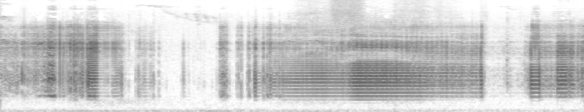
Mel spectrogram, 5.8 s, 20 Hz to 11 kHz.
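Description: Mikki 2 pocket transistor radio's small speaker hissing and crackling as its medium wave band is tuned, then a steady pitched tone about two and a half seconds in that cuts off suddenly near the end.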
